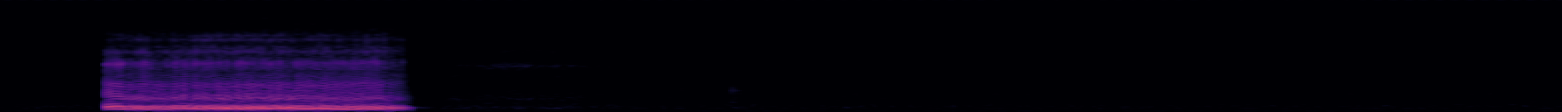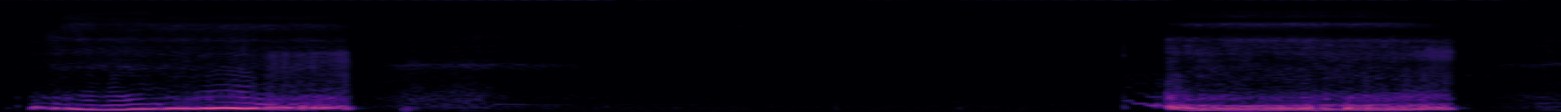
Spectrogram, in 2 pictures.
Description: My dog Macy snoring loudly during her morning nap.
